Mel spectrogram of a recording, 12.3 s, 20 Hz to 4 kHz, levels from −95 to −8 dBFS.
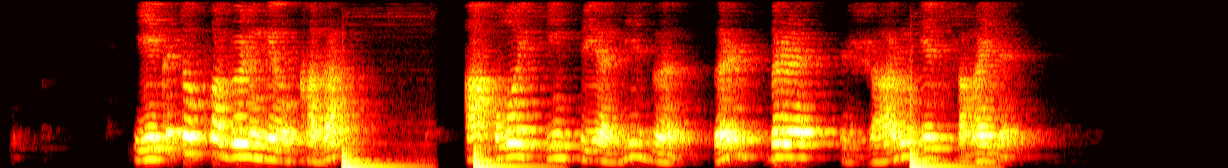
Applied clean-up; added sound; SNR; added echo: none; Bass drum; 4 dB; reverberation time 0.6 s.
